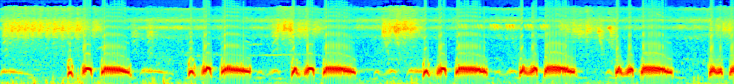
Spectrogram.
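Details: Captive decoy spotted dove in full 'thúc gù' calling, field voice, used for trapping wild doves: rapid run of mellow low coos in clipped pairs and longer notes, with a faint high rustling hiss in the background.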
